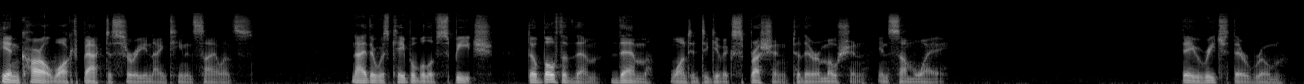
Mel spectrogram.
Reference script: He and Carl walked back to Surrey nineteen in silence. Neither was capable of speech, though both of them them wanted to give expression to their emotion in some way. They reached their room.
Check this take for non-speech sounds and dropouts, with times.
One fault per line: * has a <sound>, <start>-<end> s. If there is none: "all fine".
all fine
